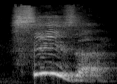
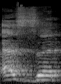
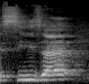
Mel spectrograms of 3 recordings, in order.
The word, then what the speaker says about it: SZA: to pronounce another name Caesar I usually just said I usually just call her as uh s Za a it's easier for me to say s Za than to say Caesar the the abbreviated names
